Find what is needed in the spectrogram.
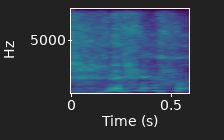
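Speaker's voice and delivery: a sudden high giggle at himself; a quick high laugh; high burst of laughter. Real, not acted. Laughs at his own reasoning.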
